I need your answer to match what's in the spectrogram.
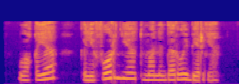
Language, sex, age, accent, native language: Uzbek, female, 19-29, Andijon, Uzbek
